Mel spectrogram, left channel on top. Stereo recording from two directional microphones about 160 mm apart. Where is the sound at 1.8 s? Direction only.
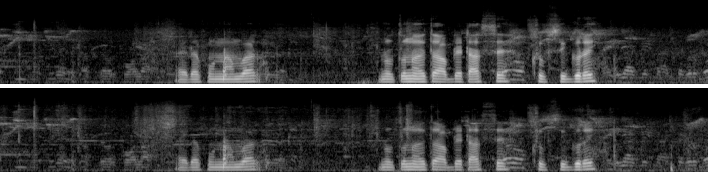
15° left (ahead or behind).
